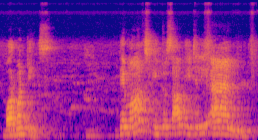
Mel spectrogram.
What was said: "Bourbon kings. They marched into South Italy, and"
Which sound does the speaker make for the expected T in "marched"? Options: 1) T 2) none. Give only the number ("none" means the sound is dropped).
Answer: 2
